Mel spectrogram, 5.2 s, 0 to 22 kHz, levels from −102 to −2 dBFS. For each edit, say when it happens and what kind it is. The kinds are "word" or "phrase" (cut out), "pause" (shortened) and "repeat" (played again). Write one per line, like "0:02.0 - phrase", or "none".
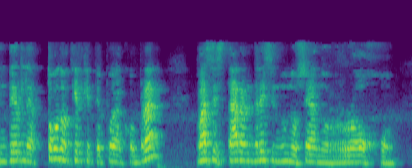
none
